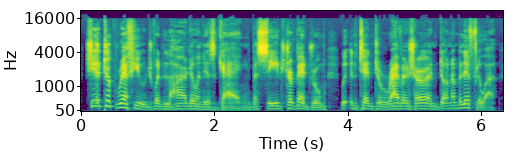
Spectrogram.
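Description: A man's voice: lowish voice, wildly swooping pitch, measured pace, voice pushed up. A man voicing a bad-tempered, boastful rogue colonel in a comic audiobook, snappish and offhand.

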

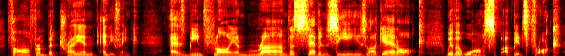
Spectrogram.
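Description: A man's voice: on the low side, voice pushed up. A scheming Cockney agent in a comic seafaring storybook. He is prim, wheedling and full of aggrieved self-pity. The voice rides well above the reader's own and swoops animatedly. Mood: severe. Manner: indignant, wheedling, mock-respectful.

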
